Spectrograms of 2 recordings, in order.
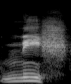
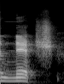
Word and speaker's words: niche: Why can people not pronounce the word properly? – It's like niche. It's called niche. It's not a niche. Learn the freaking language.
